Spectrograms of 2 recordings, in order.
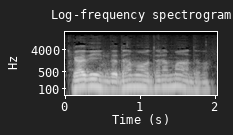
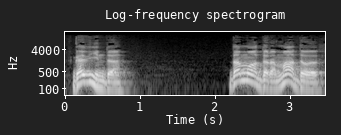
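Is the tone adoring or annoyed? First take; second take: adoring; annoyed. First: It is said in a loving, adoring tone. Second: It is said in an irritated, annoyed tone. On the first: The speaker is delighted to see the beloved. "Наверное, это мой Кришна" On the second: The speaker wants the other to get out of the way. "И тогда с другим выражением же"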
